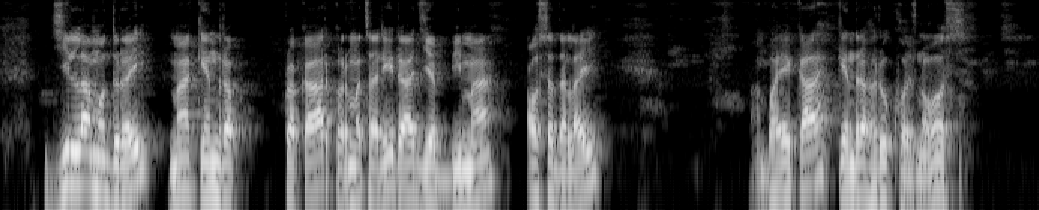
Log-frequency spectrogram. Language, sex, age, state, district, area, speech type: Nepali, male, 45-60, West Bengal, Darjeeling, rural, read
